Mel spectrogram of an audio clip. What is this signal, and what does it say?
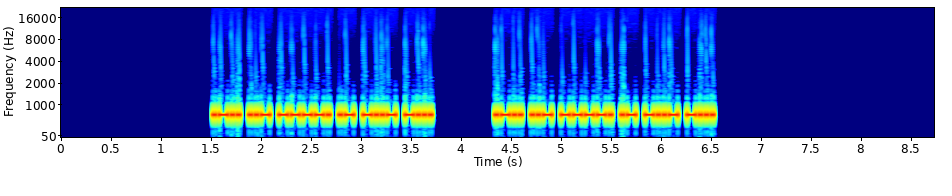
Morse code, heard as a keyed tone, about 40 wpm, 700 Hz. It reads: LU9AXB LU9AXB
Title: DXCC-100 Call Signs - 6 Characters - Repeated 2x - 40wpm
